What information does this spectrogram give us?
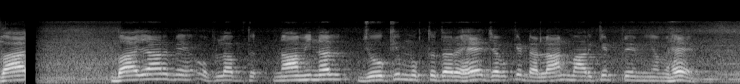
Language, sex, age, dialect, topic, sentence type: Hindi, male, 18-24, Kanauji Braj Bhasha, banking, statement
